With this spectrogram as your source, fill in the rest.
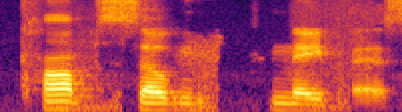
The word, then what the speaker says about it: Compsognathus: question compsognathus or compus I've always heard it pronounce comp so nus okay cuz I know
